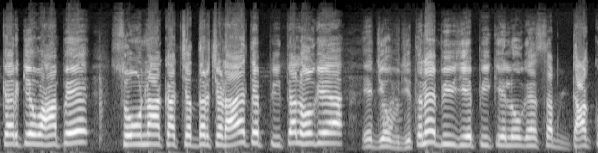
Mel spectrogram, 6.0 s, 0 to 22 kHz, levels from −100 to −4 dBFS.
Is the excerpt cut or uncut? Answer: cut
